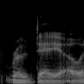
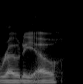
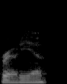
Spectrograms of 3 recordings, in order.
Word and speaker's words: Rodeo: Especially considering it's pronounced Rodeo and not Rodeo. – It's just Rodeo.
